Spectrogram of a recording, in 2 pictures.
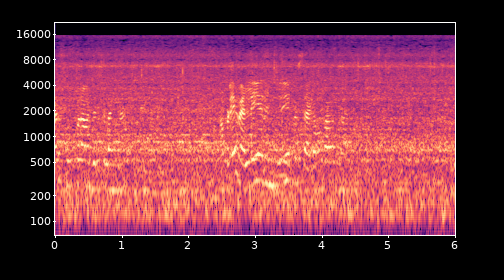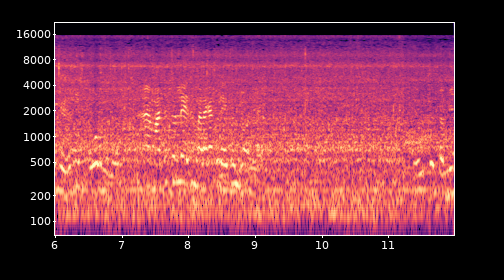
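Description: A thick stew bubbles softly in a pot.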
